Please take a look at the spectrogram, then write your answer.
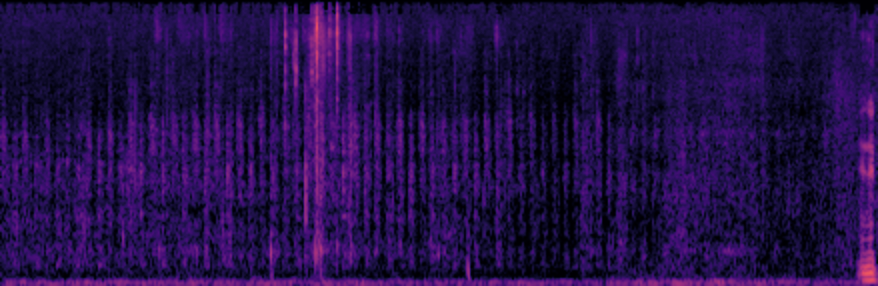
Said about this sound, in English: one of the dogs jumps up, growling, or they just lie there, whining with longing for their master.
